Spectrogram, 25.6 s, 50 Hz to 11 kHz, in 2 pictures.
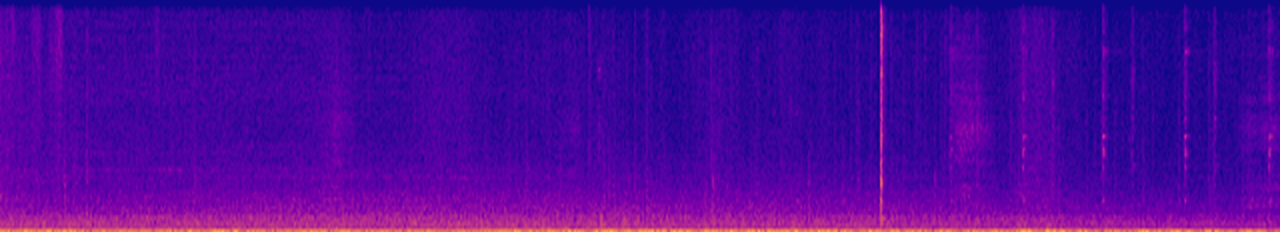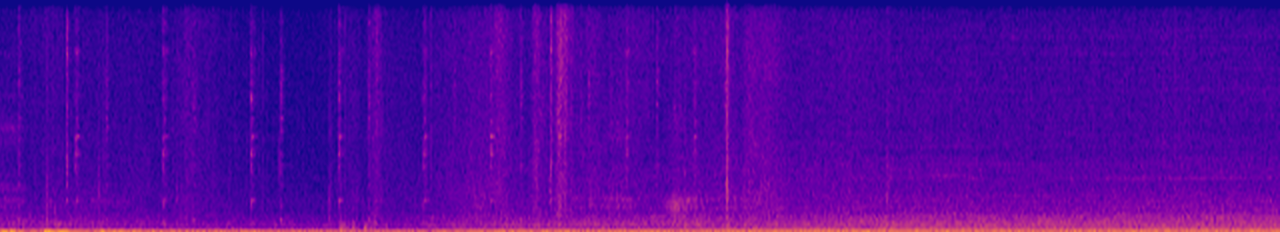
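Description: A 1974 Mercury Marquis Brougham hardtop with a 460 four-barrel V8 drives along, giving a steady low interior rumble of engine and road noise that eases slightly midway.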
